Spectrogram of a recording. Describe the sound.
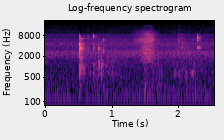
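Glow worm colour is stirred into melted plastic bait mix: one sharp clink, then a few lighter taps and a soft swirling scrape, all fairly faint.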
